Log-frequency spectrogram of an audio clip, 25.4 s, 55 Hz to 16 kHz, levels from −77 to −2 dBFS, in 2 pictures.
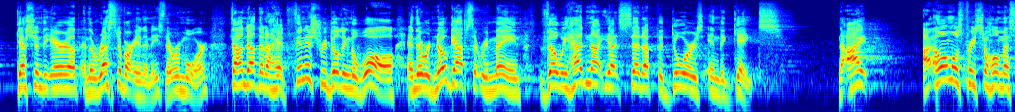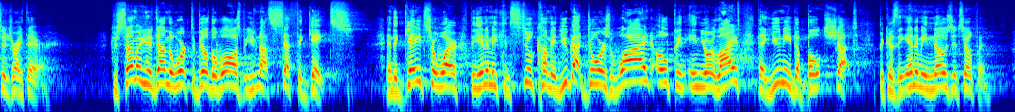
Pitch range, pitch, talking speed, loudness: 185-235 Hz, 205 Hz, 235 wpm, -20 LUFS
